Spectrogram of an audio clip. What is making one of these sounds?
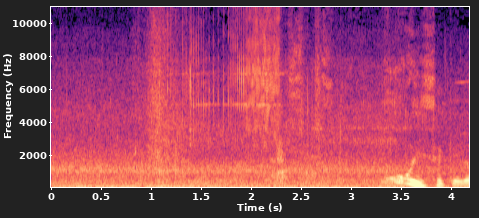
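A fishing reel whirs and clicks as it is wound.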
